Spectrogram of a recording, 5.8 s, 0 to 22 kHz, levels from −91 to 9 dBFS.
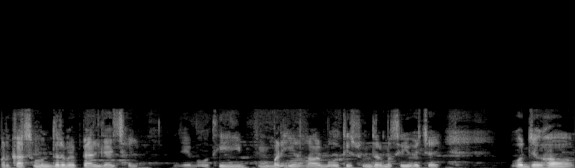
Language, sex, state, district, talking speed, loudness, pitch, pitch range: Maithili, male, Bihar, Samastipur, 200 wpm, -24 LUFS, 115 Hz, 110-120 Hz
